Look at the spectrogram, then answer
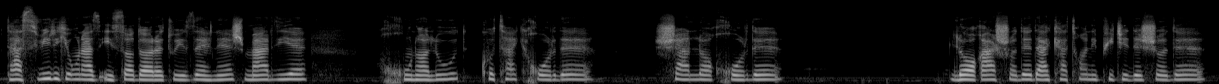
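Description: A woman's voice: on the high side, a bit bright, dry recording. A woman giving a sermon, retelling a scripture story in an earnest, reflective way. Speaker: preacher.

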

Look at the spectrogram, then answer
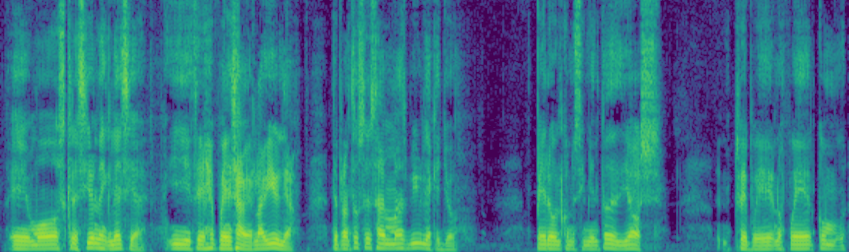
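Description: A man from Australia preaching a sermon in a church, halting often and restarting his words. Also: medium pitch, dry recording, clean studio sound.

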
